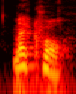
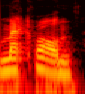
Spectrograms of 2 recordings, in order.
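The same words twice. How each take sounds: First: The final N is not pronounced. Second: The final N is clearly pronounced. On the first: The speaker calls it right. "Don't pronounce the N" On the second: The speaker calls it wrong. "He's not a Macron"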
